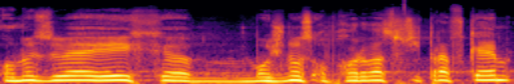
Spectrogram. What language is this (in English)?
Czech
